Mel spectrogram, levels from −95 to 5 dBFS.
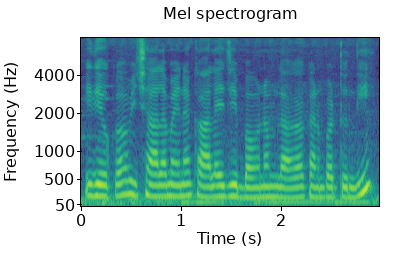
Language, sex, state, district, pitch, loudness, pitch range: Telugu, female, Telangana, Mahabubabad, 195 Hz, -15 LUFS, 180-205 Hz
